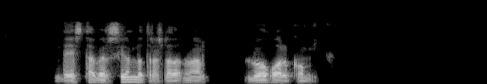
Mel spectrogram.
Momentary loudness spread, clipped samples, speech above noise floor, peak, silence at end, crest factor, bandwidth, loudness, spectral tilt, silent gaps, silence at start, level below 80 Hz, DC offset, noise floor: 12 LU; under 0.1%; over 72 dB; -2 dBFS; 1.7 s; 20 dB; 7.8 kHz; -18 LUFS; -5 dB/octave; 2.10-2.44 s; 0.55 s; -58 dBFS; under 0.1%; under -90 dBFS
